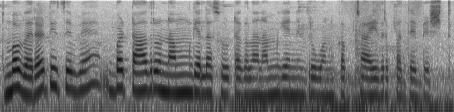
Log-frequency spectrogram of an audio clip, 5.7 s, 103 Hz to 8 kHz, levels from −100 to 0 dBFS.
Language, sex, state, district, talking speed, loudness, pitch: Kannada, female, Karnataka, Raichur, 170 wpm, -16 LUFS, 205 Hz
